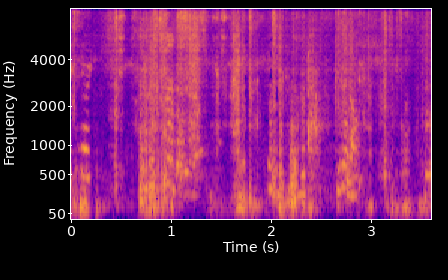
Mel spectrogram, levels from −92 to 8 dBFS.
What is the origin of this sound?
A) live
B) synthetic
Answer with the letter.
B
